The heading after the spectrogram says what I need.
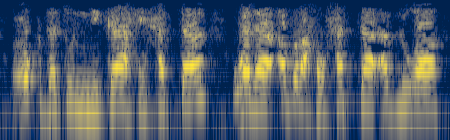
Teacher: يجب أن يتحفظ ببيان الحاء إذا لقيت حاء مثلها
